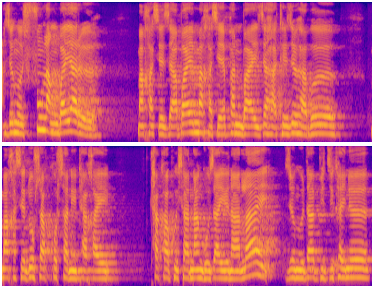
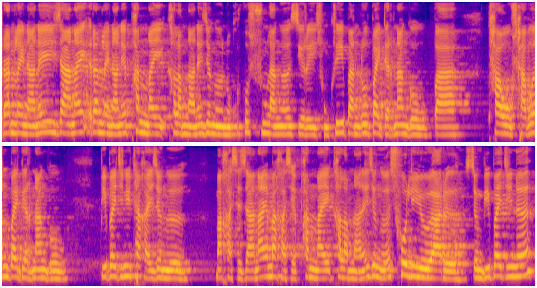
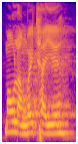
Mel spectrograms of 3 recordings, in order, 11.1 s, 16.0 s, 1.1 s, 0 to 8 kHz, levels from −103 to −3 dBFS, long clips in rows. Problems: constant background noise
